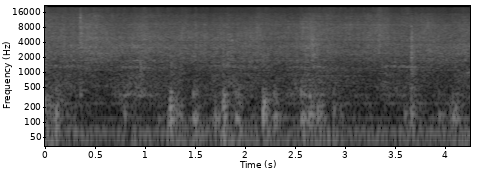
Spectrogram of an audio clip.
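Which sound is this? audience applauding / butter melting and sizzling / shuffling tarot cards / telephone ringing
butter melting and sizzling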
